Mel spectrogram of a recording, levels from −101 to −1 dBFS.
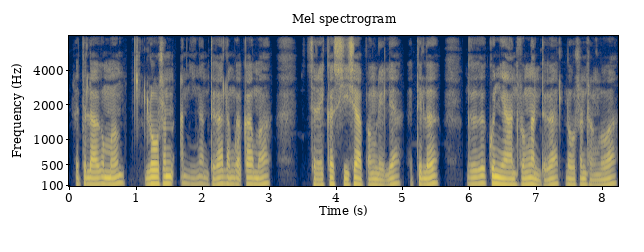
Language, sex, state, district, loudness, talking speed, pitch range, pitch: Wancho, male, Arunachal Pradesh, Longding, -20 LUFS, 195 wpm, 115-130 Hz, 125 Hz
